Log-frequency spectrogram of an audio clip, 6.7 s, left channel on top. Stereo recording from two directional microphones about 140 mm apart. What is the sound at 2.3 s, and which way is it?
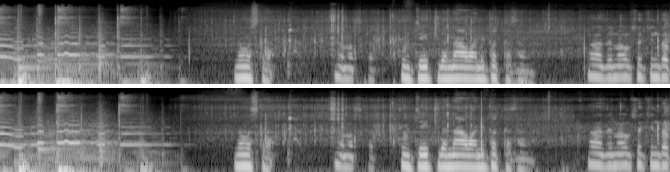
Speech, 25° right (ahead or behind).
